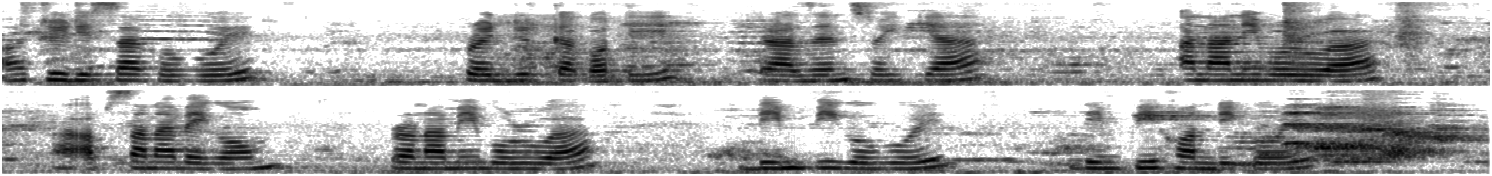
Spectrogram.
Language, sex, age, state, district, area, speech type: Assamese, female, 45-60, Assam, Dibrugarh, rural, spontaneous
